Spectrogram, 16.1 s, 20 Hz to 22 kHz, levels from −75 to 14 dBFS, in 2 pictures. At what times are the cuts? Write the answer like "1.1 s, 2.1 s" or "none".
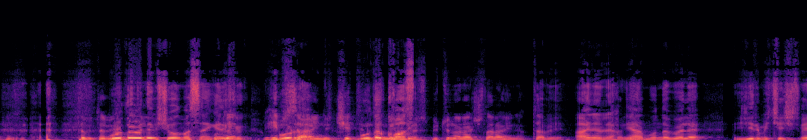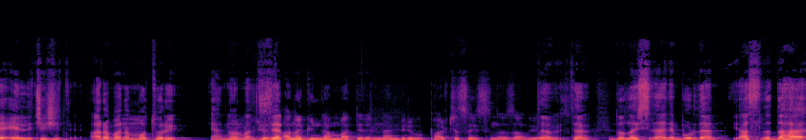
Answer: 4.1 s, 6.2 s, 10.9 s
